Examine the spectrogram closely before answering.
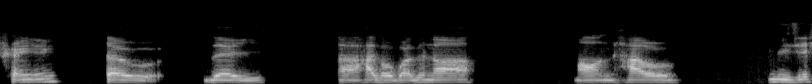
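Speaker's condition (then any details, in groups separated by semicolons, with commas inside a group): Cerebral palsy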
